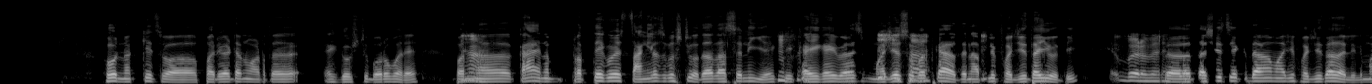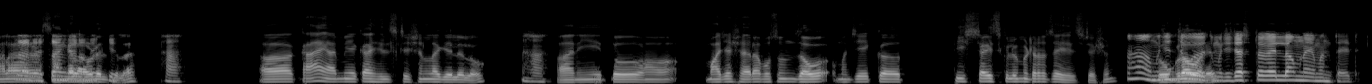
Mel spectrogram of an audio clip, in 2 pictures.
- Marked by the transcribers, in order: chuckle; anticipating: "आपली फजितीही होती. तर तशीच … सांगायला आवडेल तुला"; anticipating: "नाही, नाही सांगा ना, नक्कीच"; in English: "हिल स्टेशनला"; in English: "हिल स्टेशन"
- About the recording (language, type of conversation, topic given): Marathi, podcast, पावसात बाहेर फिरताना काय मजा येते?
